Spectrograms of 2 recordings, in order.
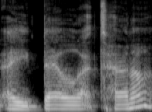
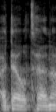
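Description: First: Adele said AY-dell, with a full first vowel; first-try name pronunciation. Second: Adele said uh-DELL, with a reduced first vowel; light first syllable in "Adele", weight on DELL; corrected name pronunciation. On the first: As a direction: open "Adele" on a clear AY sound. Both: Real, not acted. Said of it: "I should say".

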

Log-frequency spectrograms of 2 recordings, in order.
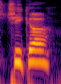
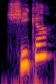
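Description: First: "Chica." high and loud, a mocking flourish; teasing nickname. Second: "Chica?" very high, rising, disbelieving; incredulous repeat. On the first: Drunk husband needling his wife, mocking "Chica.". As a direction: tease her with "Chica.". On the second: Acted. Wife repeating the nickname her husband used, incredulous. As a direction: throw "Chica?" back in disbelief.

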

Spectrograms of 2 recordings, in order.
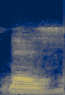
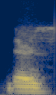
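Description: No difference in how they are said.

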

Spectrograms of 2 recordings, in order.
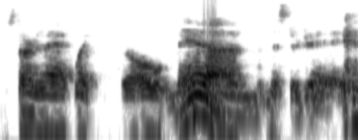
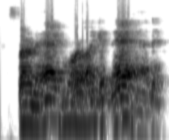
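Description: First: Put-on low, slow, faint old man. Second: Said in the usual way. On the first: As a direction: fade into a tired old man. Acting like his old dad.

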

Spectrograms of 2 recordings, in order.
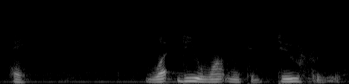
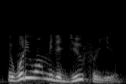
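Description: First: Low, hushed, unhurried asking; gentle question. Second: Brisk, offhand question; casual quick repeat. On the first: Acted. Jesus asking the blind man his need, gently. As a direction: ask very softly, with pauses. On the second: Retold or imitated. Preacher requoting Jesus as a puzzle, casually quick.

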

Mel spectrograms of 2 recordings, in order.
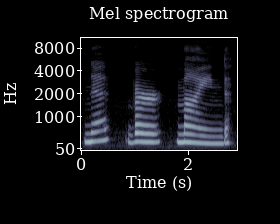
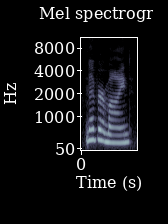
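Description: First: Very slow and deliberate. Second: Said in the usual way. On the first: Shown as a demonstration. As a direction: stretch every syllable. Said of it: "repetition drill, slowed take". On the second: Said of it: "repetition drill, normal take".

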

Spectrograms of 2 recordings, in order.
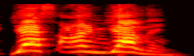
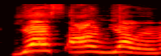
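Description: First: Raised, heated voice; yelling it out at the listeners; real yelling. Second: Said in the usual way. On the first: Real, not acted. Ranting to listeners about racism, yelling.

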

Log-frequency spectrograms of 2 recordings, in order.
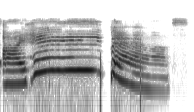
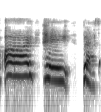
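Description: First: Slow, high, sing-song crying wail; wailing sob. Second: Slow, high, shrill shriek; screaming tantrum. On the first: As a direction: let it dissolve into a drawn-out sobbing howl. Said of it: "piercing shriek". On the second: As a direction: stretch each word into a furious yell. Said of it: "and yelled". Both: A narrator's reading.

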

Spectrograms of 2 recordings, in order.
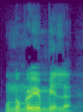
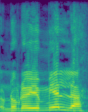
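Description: First: Said in the usual way. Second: Mira, un nombre bien mierda, said louder and faster. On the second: Shown as a demonstration. Repeating the insult, louder and faster. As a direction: push it out louder and quicker. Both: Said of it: "Mira, un nombre bien mierda".

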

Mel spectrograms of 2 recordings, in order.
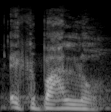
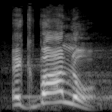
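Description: First: "ekbalo" said softly and clearly as EK-BA-lo, a falling teaching model; Greek word taught. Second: "ekbalo" called out much louder with a firm fall; loud proclamation. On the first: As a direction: lay out "ekbalo" gently so they can repeat it. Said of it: "apréndete esta, ekbalo". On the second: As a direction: punch "ekbalo" like a command. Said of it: "¿Qué significa?". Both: Shown as a demonstration.

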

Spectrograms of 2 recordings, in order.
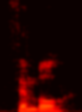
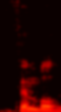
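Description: First: Thimble with a slight whistle on the th; lisped thimble. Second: Thimble with a slight whistling th; lisped thimble. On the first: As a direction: say thimble with a small lisp. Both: Shown as a demonstration. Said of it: "Kinda whistles".

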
